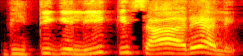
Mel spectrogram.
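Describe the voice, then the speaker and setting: A woman's voice: a little high, measured pace, fairly bright tone. A woman voicing a kind young man who teaches a boy to swim, with patient, encouraging instructions. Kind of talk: storybook reading.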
